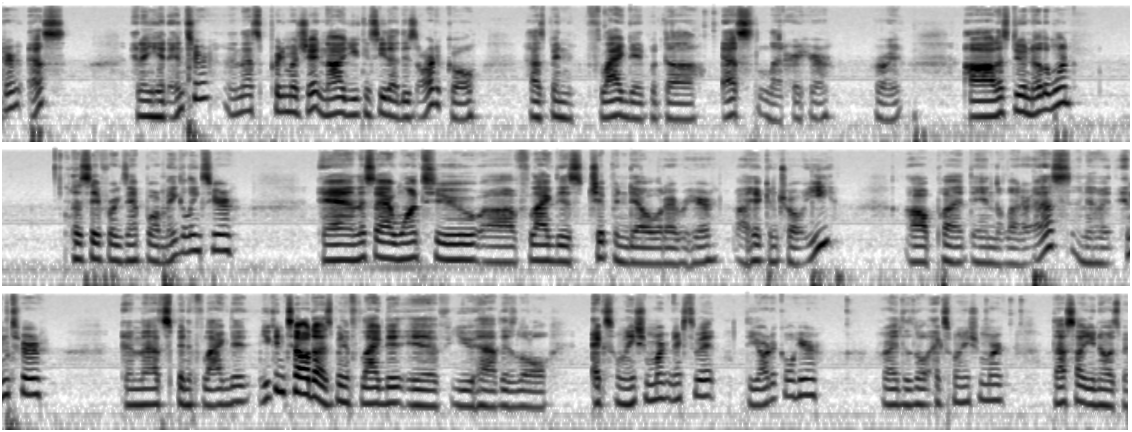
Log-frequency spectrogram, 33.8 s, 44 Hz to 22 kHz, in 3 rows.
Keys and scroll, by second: 0.3 s, 1.8 Return, 9.1 q, 10.5 q, 12.1-13.0 typing, 19.4 ctrl+e, 21.6 s, 22.6 Return.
